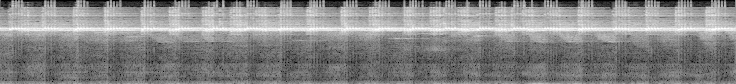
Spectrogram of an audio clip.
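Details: Crickets chirping steadily, a high, ringing trill pulsing about three times a second, with birds in the background.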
